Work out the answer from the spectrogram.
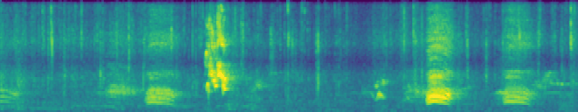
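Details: Crows calling on a winter morning while fighting for food: several rough, nasal caws spaced irregularly, one louder burst near the end, over steady outdoor hiss.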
